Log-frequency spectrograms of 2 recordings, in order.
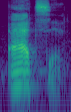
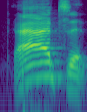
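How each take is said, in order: First: Said in the usual way. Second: "That's it." higher and much louder, final; exasperated outburst. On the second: Retold or imitated. Desperate father gives up.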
